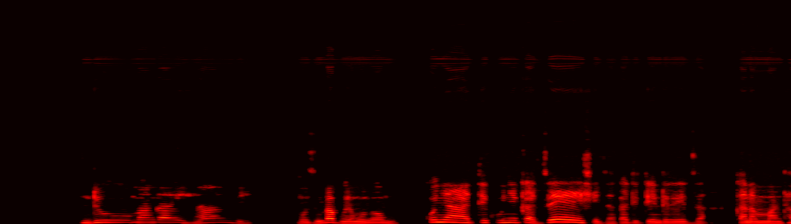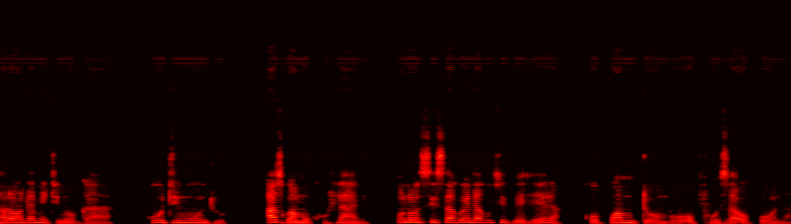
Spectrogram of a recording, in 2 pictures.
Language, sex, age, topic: Ndau, male, 36-49, health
